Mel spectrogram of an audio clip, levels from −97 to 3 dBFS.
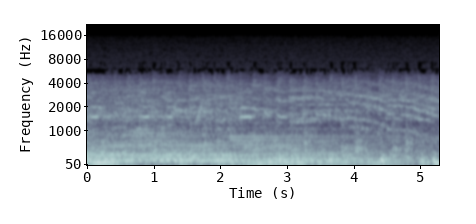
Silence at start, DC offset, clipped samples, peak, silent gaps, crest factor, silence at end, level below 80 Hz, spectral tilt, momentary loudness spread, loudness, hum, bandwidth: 0 s; under 0.1%; under 0.1%; -4 dBFS; none; 14 dB; 0 s; -36 dBFS; -9 dB/octave; 5 LU; -19 LUFS; none; 5.8 kHz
